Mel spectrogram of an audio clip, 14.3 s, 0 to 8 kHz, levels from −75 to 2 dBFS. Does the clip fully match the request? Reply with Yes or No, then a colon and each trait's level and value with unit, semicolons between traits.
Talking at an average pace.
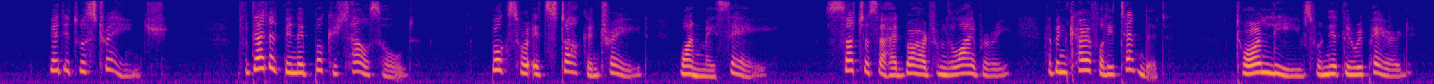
Yes: average, 155 wpm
